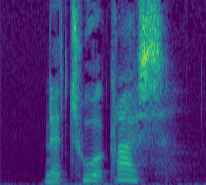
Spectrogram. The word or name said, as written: naturgræs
